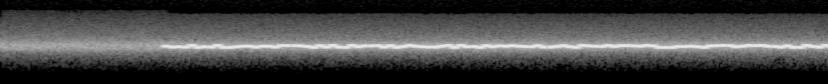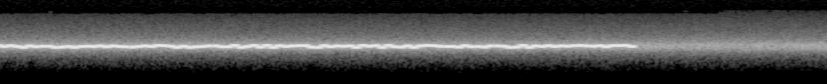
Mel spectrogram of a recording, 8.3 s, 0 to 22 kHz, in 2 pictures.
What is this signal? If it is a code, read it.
Multi-tone FSK (Olivia or MFSK type), about 250 Hz wide, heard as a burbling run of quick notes, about 31.25 baud.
